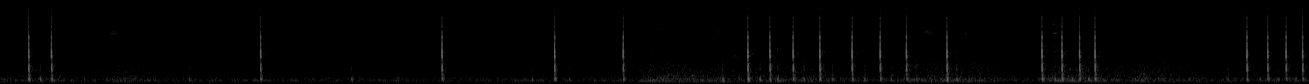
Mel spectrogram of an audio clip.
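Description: Quiet computer mouse clicks, some single and some in quick runs of three or four a second, as on-screen arrow buttons are clicked repeatedly. A soft rustle comes in twice.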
